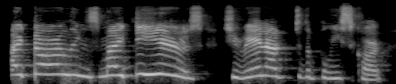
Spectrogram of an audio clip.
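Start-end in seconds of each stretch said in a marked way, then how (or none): 0.1-2.0 high, gushing endearments; effusive welcome. A narrator's reading. Missus Watson greeting her returning family, effusive. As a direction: gush over loved ones.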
